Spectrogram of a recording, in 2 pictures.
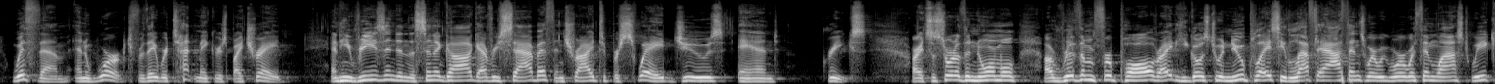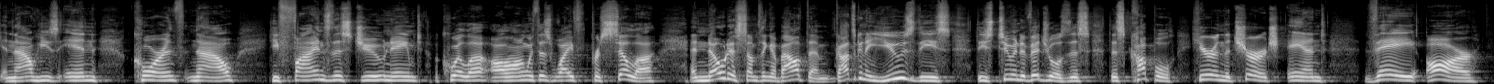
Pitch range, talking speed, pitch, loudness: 165-195 Hz, 190 wpm, 180 Hz, -13 LUFS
